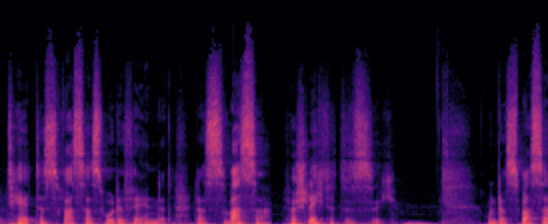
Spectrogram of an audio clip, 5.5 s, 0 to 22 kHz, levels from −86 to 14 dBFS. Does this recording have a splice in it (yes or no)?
yes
